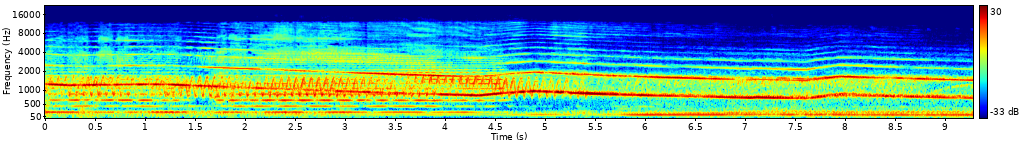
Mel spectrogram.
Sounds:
fire truck siren

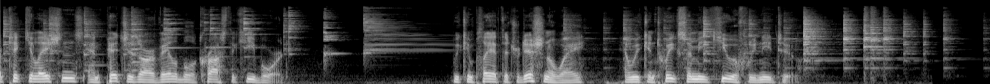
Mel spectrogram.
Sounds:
speech, percussion, music

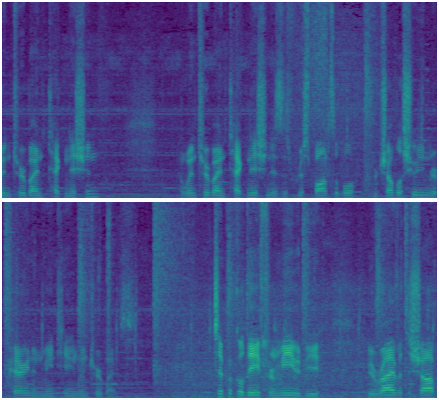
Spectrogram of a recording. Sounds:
music, speech

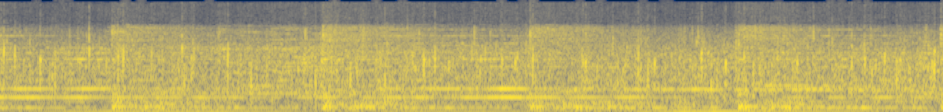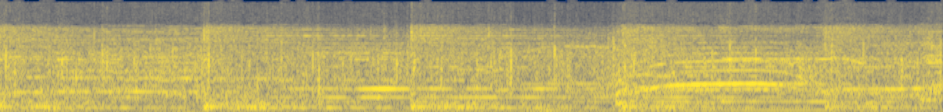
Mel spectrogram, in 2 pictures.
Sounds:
music

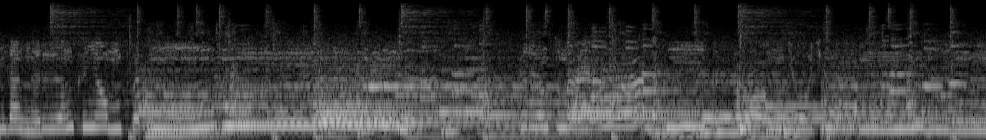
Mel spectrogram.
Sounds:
traditional music, music

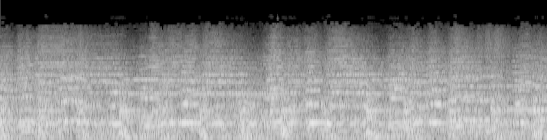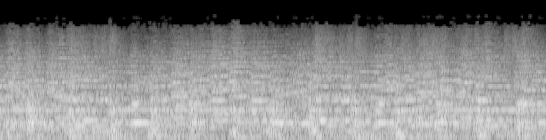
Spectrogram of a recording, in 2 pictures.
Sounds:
music

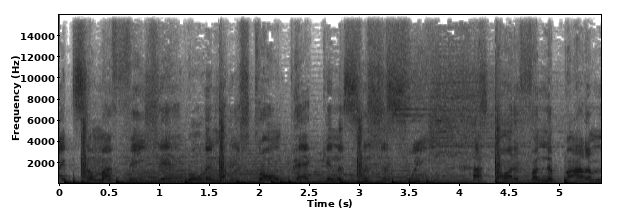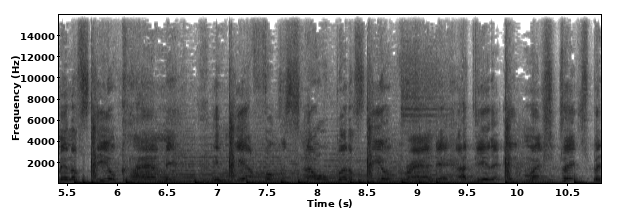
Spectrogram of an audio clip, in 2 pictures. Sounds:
music

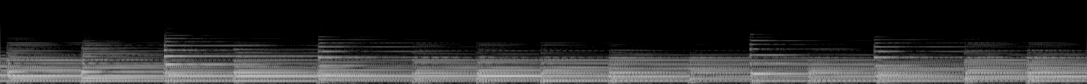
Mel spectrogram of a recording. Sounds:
music

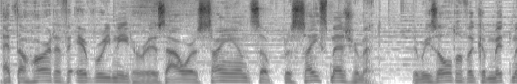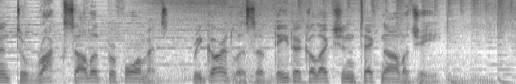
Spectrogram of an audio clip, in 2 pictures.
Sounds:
speech, music

